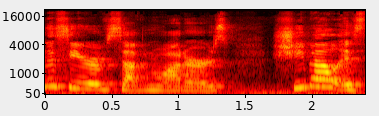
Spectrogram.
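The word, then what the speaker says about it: Sibeal: is about Sean's daughter I think you say her name sheel it's like s i b e a l and um I owned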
